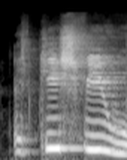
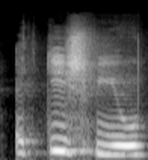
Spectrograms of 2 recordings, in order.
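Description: First: Excited cry. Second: Said in the usual way. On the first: Acted. Excited repeat of the news.

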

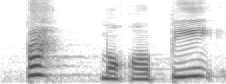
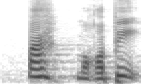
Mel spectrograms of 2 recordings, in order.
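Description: First: Affectionate offer. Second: Short, businesslike question; perfunctory offer. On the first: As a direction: coax a husband lovingly. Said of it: "kita sayangin". (menawarkan dengan sayang) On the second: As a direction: ask briskly, without affection. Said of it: "hasilnya beda dengan". (bertanya datar tanpa kemesraan) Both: Shown as a demonstration.

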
